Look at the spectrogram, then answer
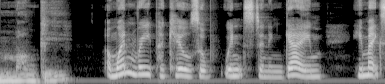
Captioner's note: voiceover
